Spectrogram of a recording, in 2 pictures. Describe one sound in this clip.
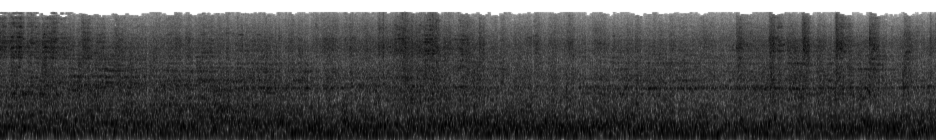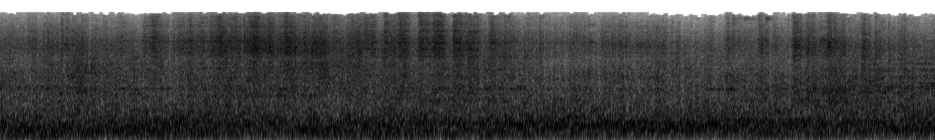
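Steel wheels clack and squeal over the rails.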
